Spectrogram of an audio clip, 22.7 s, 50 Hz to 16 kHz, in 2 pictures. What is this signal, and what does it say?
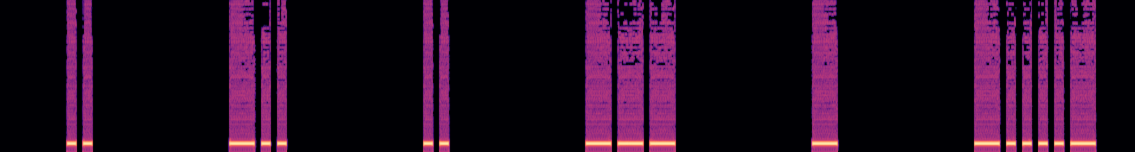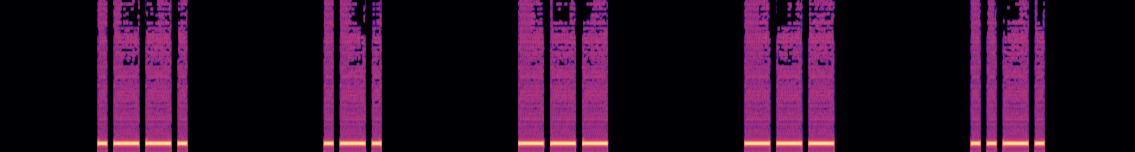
Morse code, heard as a keyed tone, about 15 wpm, spaced as for 5 wpm, 1000 Hz. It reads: IDIOT-PROOF
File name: qotdfiles / 5wpm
